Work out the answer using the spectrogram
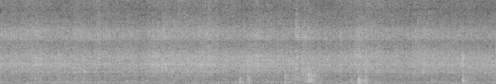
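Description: Soybeans and shredded vegetables sizzling as they fry in an aluminium kadai, stirred with a slotted metal spatula, with a few light clinks of the spatula against the pan in the second half.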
